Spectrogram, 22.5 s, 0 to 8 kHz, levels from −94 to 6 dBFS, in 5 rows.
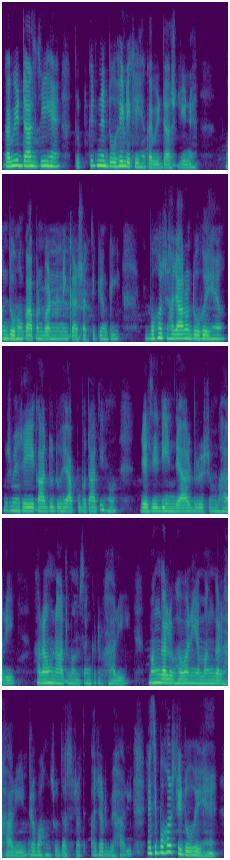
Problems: none marked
